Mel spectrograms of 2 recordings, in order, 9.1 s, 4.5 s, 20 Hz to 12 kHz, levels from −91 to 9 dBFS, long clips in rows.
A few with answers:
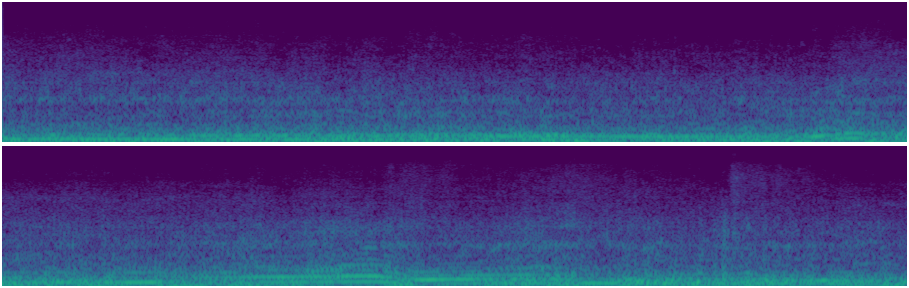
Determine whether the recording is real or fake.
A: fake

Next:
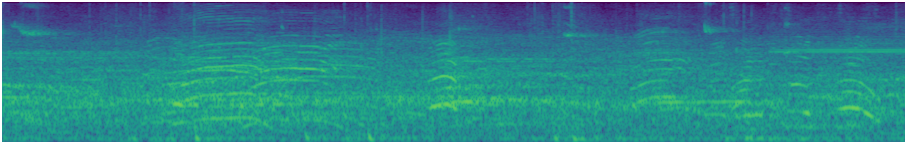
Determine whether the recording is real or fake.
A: real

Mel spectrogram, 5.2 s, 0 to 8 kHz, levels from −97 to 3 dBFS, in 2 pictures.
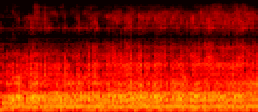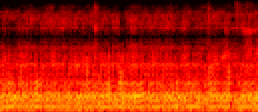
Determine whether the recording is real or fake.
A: fake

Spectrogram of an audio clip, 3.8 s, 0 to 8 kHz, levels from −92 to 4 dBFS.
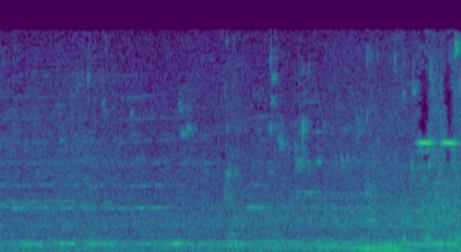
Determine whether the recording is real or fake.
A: real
